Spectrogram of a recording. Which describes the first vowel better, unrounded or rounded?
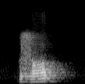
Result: rounded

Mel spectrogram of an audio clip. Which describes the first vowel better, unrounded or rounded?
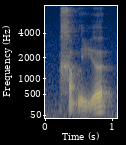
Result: unrounded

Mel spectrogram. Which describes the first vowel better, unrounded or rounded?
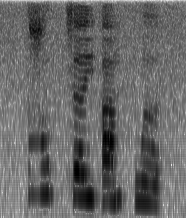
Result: rounded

